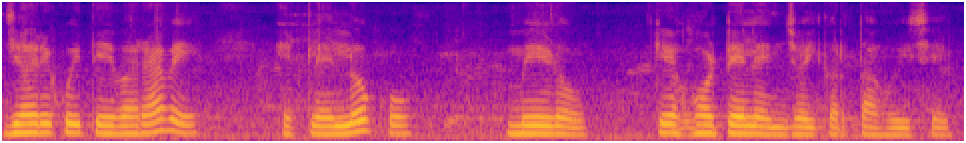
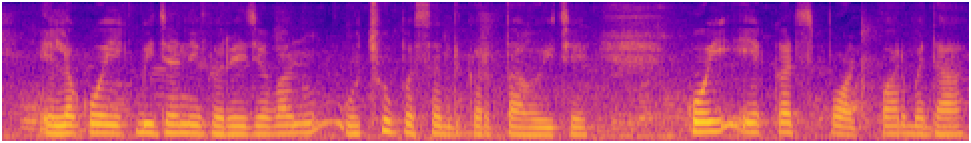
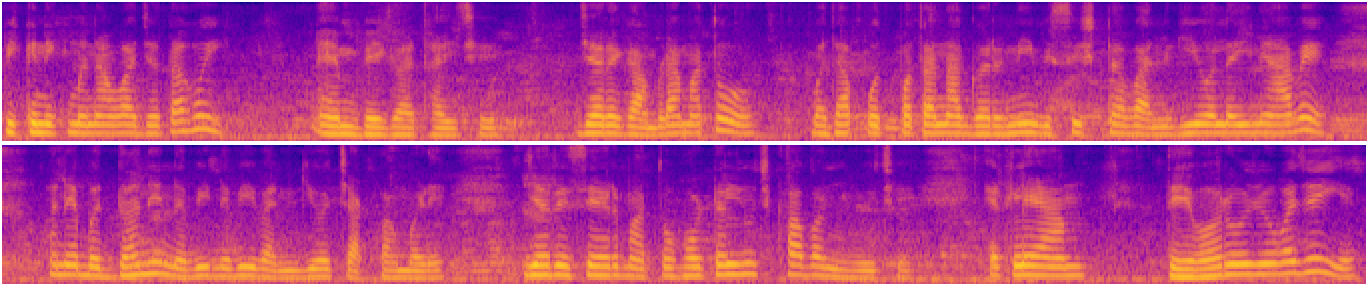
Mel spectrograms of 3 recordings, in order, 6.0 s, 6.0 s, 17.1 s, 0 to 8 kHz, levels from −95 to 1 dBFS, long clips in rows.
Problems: constant background noise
